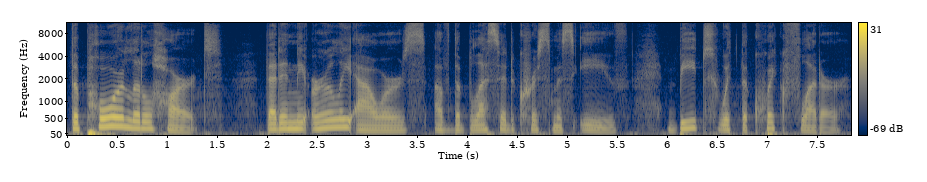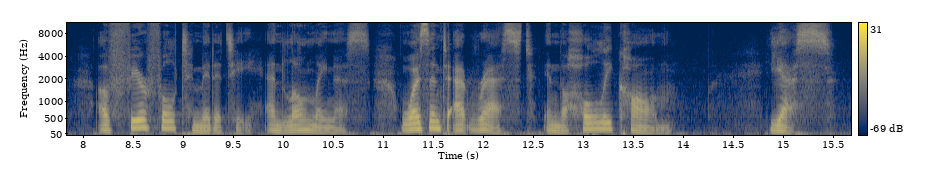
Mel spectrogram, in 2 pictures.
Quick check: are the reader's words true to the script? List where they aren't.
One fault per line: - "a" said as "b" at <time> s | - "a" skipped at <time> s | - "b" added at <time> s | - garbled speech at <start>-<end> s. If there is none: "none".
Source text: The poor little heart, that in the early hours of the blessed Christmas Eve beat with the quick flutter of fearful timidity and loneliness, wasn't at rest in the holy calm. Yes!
none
